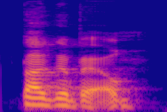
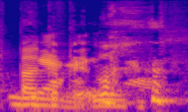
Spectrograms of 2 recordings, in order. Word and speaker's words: Bugaboo: Bugaboo. – Okay. I know how it's spelled, but I don't know if I've ever said it out loud. Bugaboo.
